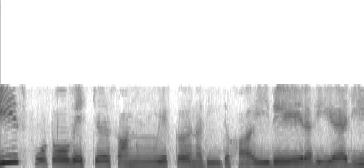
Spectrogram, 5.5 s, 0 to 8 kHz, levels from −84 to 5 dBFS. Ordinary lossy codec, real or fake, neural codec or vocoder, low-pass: AAC, 16 kbps; real; none; 7.2 kHz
